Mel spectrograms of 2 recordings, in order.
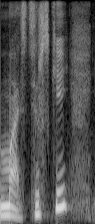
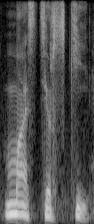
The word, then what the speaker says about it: мастерски: Да, «мастерски» действительно образовано от прилагательного «мастерский» или «мастерской», но оно-то образовано от существительного «мастер», и поэтому нашей слушательнице кажется, что правильно «мастерский» и «мастерски». Это старая и очень распространенная ошибка. Литературная норма требует, чтобы в наречии «мастерски» ударение стояло на суффиксе на последнем гласном.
